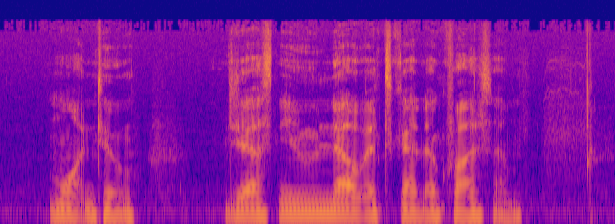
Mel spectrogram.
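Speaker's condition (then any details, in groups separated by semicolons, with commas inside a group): ALS; diagnosed almost 4 years ago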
